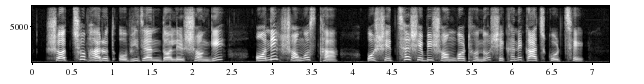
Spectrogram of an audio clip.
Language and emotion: Bengali, neutral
